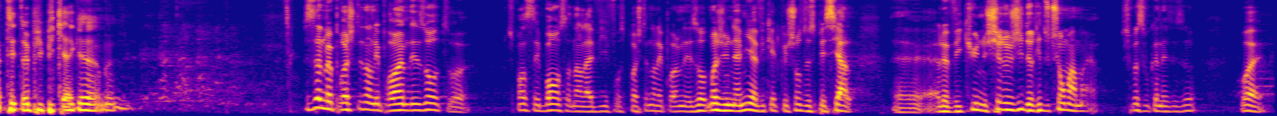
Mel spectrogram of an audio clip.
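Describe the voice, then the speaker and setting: Slangy Québécois comedian, high voice. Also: male voice, rapid-fire. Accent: Québécois French. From Quebec. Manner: slangy and animated, peppered with Quebec swears. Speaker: stand-up comedian. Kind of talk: stand-up comedy set. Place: large theatre stage with live audience.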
